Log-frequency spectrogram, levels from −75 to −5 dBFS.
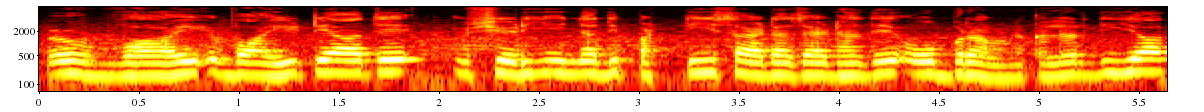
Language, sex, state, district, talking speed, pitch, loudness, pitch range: Punjabi, male, Punjab, Kapurthala, 170 wpm, 180 Hz, -14 LUFS, 170-190 Hz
